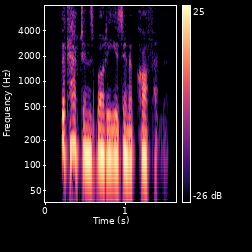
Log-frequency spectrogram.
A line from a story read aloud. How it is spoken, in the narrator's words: Roshan said in a tight voice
